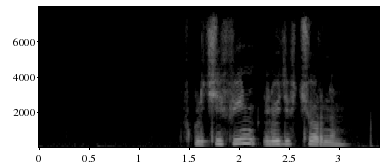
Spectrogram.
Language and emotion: Russian, neutral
